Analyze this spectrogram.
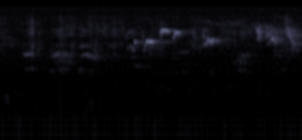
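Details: Bird giving short, high chirps and thin whistled notes, some sliding, bunched in the second half amid a soft background hiss; a few fainter notes come earlier.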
